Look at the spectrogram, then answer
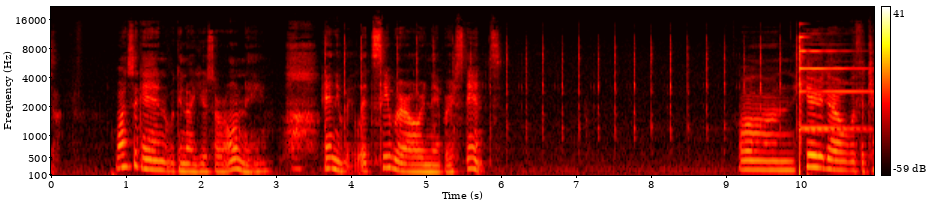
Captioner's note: sigh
